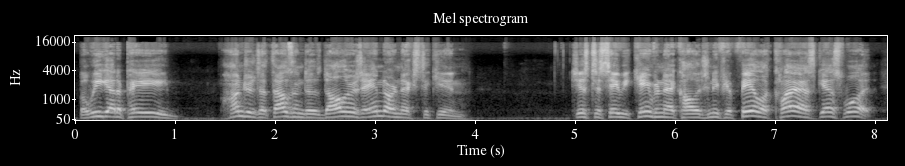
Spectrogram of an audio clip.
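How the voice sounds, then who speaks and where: A man in his late forties running for office gives a fiery, profane, no-holds-barred monologue. His voice is high-pitched and a bit bright, moving at a normal speed.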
